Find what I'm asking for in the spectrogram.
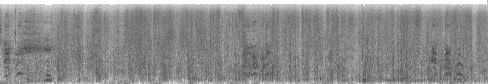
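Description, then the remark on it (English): Dogs bark and whimper in a steady, overlapping clamor that continues throughout, with some indistinct human voices mixed in. “Just one of them dogs right there, but I raised them.”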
